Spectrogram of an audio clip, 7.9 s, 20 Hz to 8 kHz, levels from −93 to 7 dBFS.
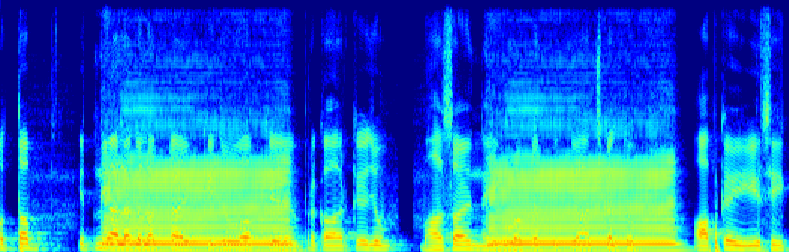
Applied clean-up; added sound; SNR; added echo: none; Wind instrument, woodwind instrument; -1 dB; none.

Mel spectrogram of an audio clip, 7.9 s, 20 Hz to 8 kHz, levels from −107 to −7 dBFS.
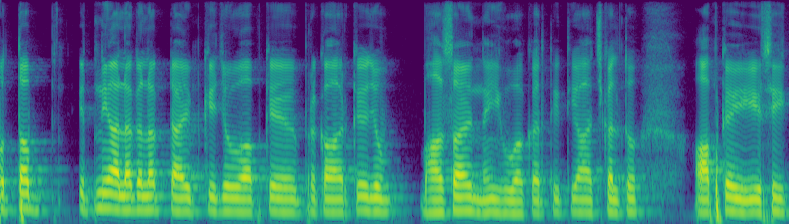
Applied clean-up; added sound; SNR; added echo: none; none; none; none.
